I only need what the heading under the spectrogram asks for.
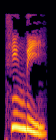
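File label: "听力" Mandarin Chinese; hsk; chinese-flashcards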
